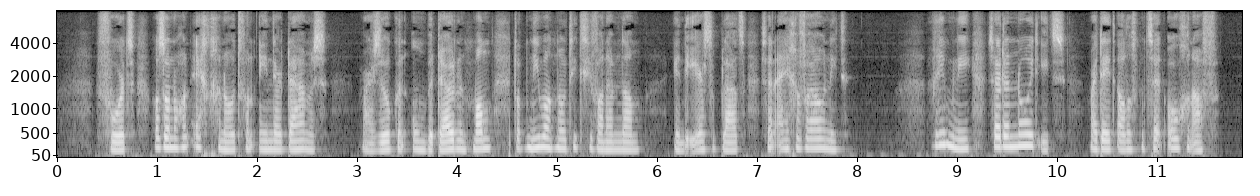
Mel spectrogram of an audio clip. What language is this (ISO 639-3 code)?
nld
